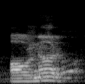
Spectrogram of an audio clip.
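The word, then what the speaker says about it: honour: तो ओनर मिलता है ओनर के स्पेलिंग होता है एच ओ एन ओ यू आर ओनर ओनर मीस समान लेकिन एच का कोई उपयोग नहीं है अग बांधना को गड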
